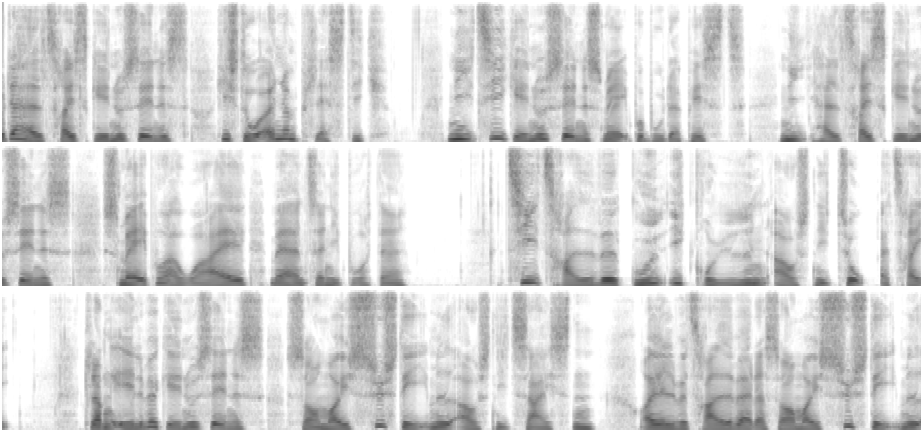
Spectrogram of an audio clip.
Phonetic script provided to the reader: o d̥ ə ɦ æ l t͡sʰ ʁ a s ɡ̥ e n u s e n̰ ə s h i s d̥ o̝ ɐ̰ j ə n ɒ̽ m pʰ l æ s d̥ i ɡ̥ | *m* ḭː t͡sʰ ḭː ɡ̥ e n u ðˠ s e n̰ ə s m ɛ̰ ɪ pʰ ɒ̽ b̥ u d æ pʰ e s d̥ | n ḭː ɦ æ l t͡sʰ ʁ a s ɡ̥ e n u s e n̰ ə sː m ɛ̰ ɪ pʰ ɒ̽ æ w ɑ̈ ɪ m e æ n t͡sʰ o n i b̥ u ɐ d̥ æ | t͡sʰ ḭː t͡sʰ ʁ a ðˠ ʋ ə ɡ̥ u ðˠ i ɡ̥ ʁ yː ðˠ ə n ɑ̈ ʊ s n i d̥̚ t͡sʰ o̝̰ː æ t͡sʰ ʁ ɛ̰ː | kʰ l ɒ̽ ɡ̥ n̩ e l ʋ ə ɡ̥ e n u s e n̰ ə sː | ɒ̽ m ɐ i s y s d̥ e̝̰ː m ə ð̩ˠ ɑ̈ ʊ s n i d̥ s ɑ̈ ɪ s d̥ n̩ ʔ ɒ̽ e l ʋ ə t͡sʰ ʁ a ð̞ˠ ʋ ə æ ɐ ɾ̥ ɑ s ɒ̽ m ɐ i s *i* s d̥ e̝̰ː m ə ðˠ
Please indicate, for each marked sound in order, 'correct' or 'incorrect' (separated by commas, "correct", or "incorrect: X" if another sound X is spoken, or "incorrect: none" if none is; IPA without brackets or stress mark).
incorrect: n, incorrect: y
